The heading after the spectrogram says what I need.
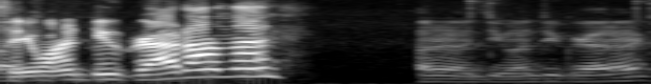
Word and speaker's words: Groudon: just make groudon team some people pronounce it groot on and i'm like bruh what the freak it's it's groudon it's white like literally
